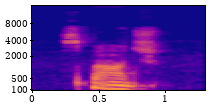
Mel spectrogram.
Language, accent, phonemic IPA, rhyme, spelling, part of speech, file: English, Southern England, /spɑɹd͡ʒ/, -ɑɹdʒ, sparge, verb / noun / adjective, LL-Q1860 (eng)-sparge.wav
- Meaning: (verb) 1. To sprinkle or spray 2. To introduce bubbles into (a liquid); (noun) Synonym of lautering; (adjective) That sparges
